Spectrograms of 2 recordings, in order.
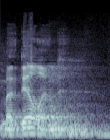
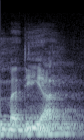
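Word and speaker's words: Medellín: It's spelled like Road to Medillin. We joke around and call it Road to Medillin. But it's actually pronounced Road to Medea.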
